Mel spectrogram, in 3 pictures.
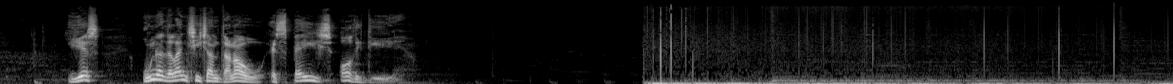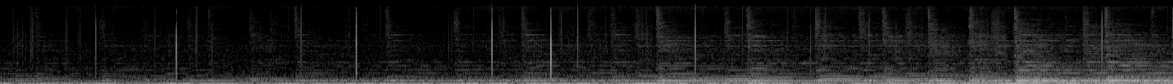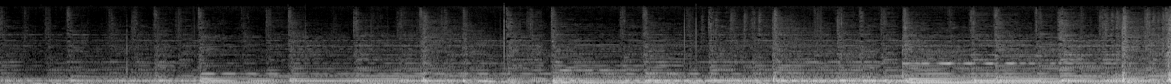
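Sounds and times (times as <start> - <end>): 
song played from a vinyl record: 0.0 - 35.1
speech: 0.7 - 4.1
vinyl record surface clicks and crackles: 4.2 - 35.1.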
